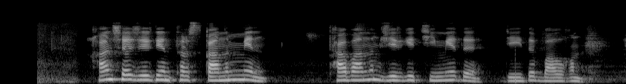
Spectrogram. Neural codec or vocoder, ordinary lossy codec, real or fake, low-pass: none; none; real; 7.2 kHz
